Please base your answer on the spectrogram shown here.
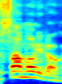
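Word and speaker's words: salmon: 연어를 사먼이라고 합니다. 여기서 LM의 경우에 보통 L이 묵음 처리가 됩니다.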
